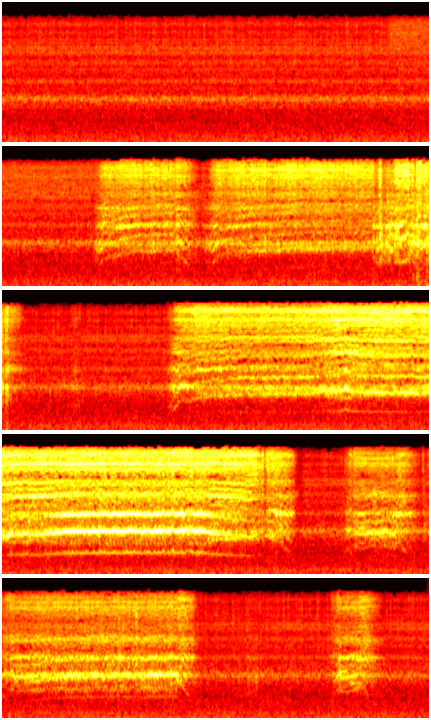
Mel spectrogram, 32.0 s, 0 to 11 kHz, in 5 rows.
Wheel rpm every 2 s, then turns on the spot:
0, 0, 0, 10, 80, 110, 40, 20, 110, 110, 110, 90, 50, 110, 20, 20.
28-30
